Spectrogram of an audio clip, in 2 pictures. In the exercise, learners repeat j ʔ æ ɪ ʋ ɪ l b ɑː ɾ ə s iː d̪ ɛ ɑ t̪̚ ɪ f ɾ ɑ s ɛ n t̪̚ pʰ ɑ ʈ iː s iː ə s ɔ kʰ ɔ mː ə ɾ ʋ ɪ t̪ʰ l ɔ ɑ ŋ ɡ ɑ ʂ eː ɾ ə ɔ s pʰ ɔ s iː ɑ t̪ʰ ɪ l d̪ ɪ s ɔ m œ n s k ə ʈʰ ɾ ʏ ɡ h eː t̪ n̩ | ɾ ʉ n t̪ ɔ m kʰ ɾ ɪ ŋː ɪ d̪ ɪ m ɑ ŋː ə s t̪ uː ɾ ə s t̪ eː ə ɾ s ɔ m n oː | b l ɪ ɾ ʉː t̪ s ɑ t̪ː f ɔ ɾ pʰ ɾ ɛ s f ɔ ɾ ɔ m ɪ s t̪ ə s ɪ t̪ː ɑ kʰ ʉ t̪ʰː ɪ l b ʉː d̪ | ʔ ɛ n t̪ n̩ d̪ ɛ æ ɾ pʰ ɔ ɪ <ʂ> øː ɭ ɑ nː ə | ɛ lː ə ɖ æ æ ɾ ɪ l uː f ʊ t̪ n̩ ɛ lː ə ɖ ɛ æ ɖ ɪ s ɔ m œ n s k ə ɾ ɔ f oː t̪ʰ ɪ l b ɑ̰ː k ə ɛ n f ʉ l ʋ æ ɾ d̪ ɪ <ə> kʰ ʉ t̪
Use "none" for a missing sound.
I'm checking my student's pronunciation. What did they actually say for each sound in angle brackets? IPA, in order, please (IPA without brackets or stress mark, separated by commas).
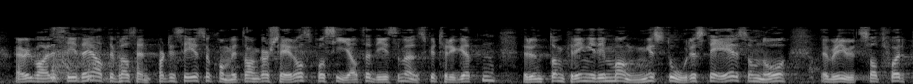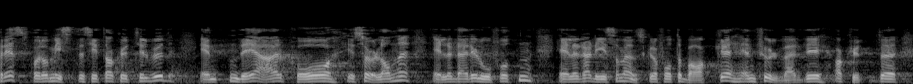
s, ɑ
